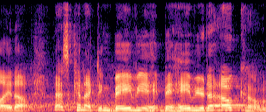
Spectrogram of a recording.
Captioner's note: audience laughing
